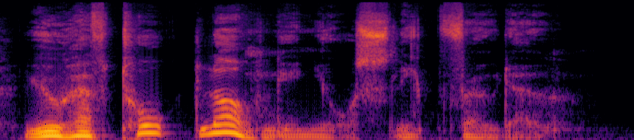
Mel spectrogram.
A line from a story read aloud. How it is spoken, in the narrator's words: said Gandalf gently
